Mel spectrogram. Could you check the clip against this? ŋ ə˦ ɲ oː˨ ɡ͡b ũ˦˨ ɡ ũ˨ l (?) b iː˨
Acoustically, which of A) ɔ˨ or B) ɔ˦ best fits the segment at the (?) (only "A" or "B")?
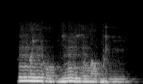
A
